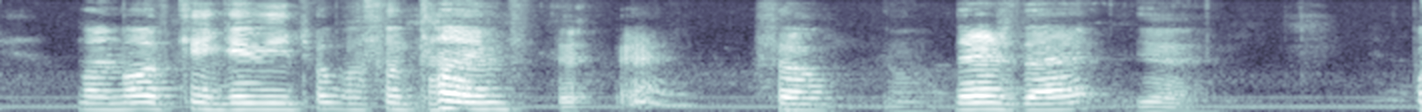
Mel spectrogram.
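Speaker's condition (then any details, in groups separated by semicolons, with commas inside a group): Cerebral palsy; with developmental delay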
